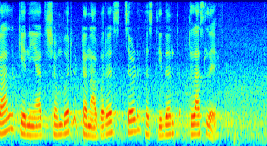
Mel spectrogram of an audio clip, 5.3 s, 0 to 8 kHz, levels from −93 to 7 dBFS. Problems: constant background noise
